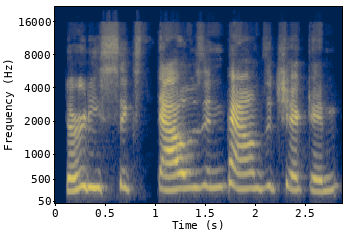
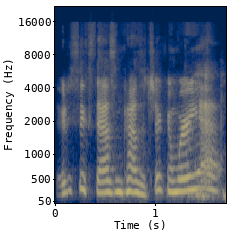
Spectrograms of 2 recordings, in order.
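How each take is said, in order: First: Higher, slow, stretched-out disbelief; slow, incredulous rant. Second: Higher, fast, softer hawking call; quick mock sales pitch. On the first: Real, not acted. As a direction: drag it out like you can't believe it. Stuck with a rejected load. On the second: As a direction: tease it out like a street seller. Calling out for buyers.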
